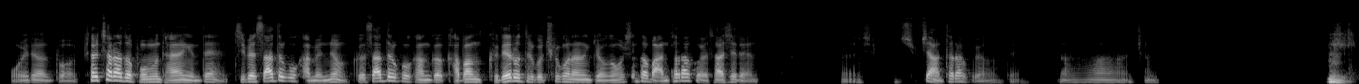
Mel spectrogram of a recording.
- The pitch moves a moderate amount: No, wide, 6.2 semitones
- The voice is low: Yes, low, 115 Hz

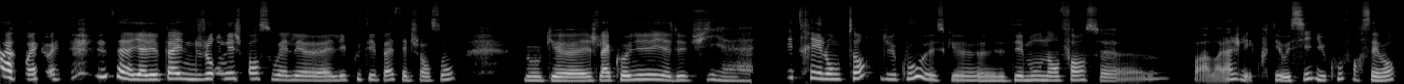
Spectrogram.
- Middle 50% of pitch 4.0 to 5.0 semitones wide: Yes, average, 4.3 semitones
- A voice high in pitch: Yes, high, 210 Hz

